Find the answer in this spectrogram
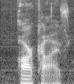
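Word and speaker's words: arXiv: the academic journals is the archive as it's called archive is spelled uh little a little r capital x little I Little V that's the archive where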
